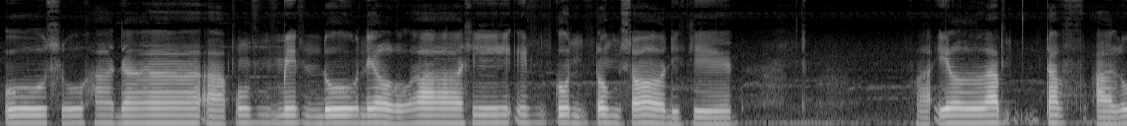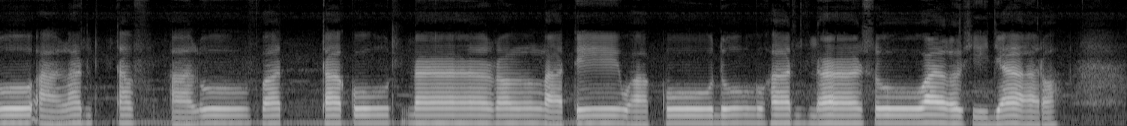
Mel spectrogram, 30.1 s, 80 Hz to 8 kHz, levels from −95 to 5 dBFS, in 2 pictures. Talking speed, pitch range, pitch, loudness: 35 wpm, 130-135 Hz, 130 Hz, -25 LUFS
